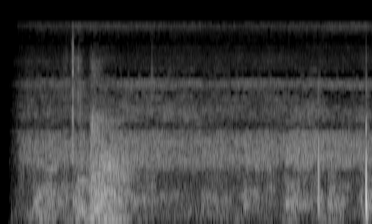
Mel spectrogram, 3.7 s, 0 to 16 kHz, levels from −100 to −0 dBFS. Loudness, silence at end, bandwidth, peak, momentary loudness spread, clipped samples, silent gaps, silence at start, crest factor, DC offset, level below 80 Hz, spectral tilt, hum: -43 LUFS; 0 s; 11.5 kHz; -8 dBFS; 12 LU; under 0.1%; none; 0.15 s; 32 dB; under 0.1%; -56 dBFS; -6 dB/octave; none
